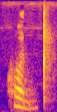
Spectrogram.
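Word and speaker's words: คน: Kalau ada dua konsonan tanpa vokal, ataupun nggak ada apa-apa, dia cuma konsonan seperti ini, itu udah pasti di tengah-tengahnya kita bunyikan suara O. Jadi ini dibaca apa? Ini adalah huruf K, ini huruf N. Betul. Ini huruf O. Kon.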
